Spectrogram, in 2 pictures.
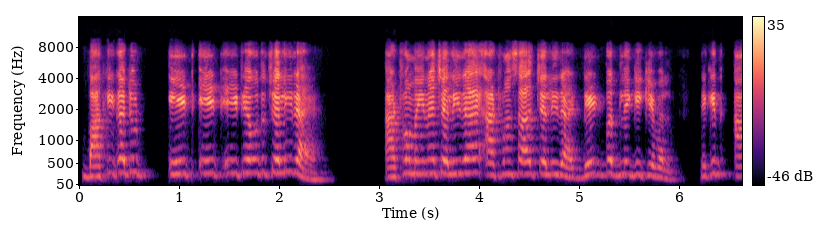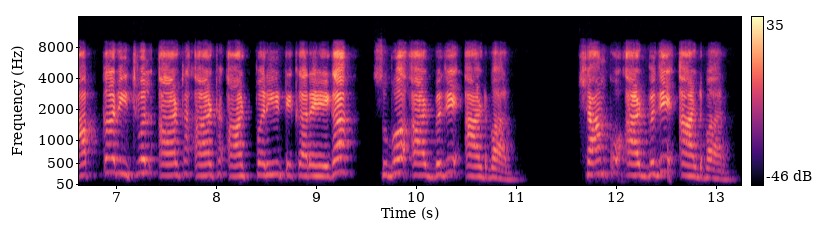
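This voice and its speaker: A woman teaching a live online class on manifestation, talking briskly and conversationally, repeating her points over an online call. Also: high voice. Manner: brisk, repetitive, conversational explaining.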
